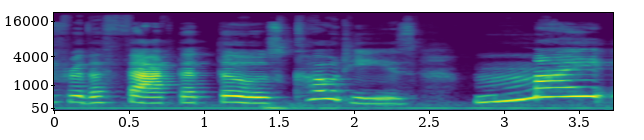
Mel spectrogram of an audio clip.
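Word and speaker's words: coatis: Reading from the letter, pronounced coaties.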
